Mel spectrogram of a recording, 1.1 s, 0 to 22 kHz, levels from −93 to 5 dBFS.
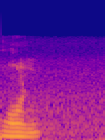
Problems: none marked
